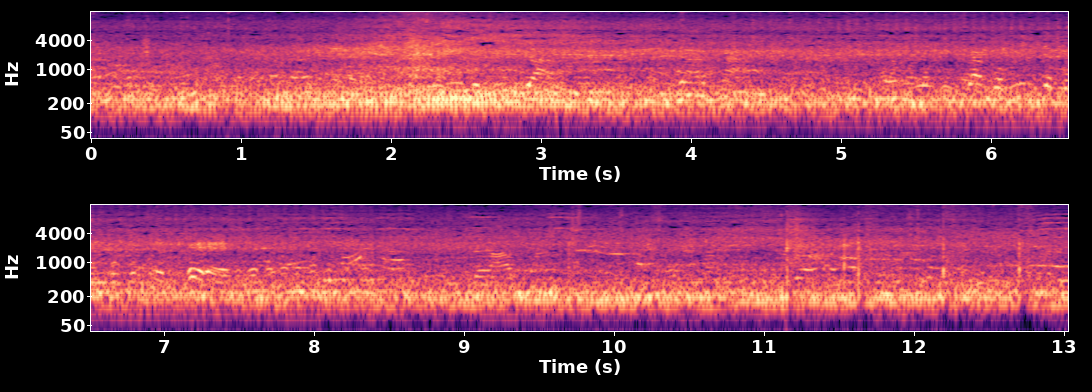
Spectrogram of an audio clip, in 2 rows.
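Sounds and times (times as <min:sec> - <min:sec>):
vehicle passing: 0:00.0 - 0:12.7
background chatter: 0:00.0 - 0:13.0
road traffic noise: 0:00.0 - 0:13.0.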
